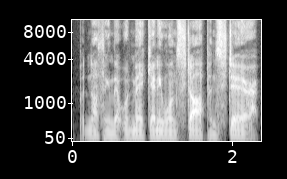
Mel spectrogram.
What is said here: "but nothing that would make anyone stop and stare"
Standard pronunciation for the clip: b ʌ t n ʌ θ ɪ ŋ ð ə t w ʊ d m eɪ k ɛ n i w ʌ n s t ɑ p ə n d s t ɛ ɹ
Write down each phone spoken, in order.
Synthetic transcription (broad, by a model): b ʌ t n ʌ θ ɪ ŋ ð ə t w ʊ d m eɪ k ɛ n i w ʌ n s t ɑ p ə n s t ɛ ɹ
